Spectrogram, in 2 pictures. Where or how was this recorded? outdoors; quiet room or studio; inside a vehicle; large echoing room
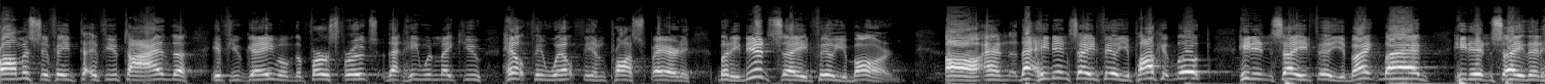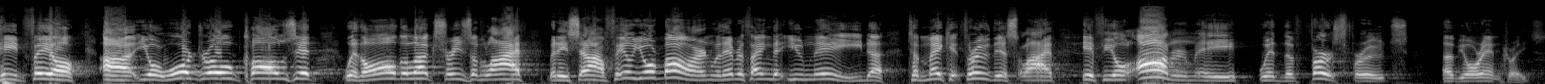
large echoing room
